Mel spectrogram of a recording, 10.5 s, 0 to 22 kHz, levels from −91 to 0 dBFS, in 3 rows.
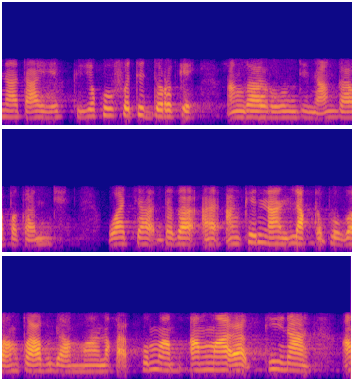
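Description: At 2.57 to 2.63 s, just before "rondini an ga", the speech briefly smears into a thin, buzzy hold that dips in level and takes a moment to recover its clarity. This is VoIP packet loss concealed by the speech codec. What sounds like a single 20 ms frame went missing, and the Speex decoder filled the gap by repeating its last pitch and spectral shape at reduced gain. Later frames then had to rebuild from that guess, so the weakness lingers past the gap.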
